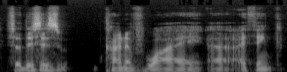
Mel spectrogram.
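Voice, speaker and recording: A man's voice: low voice, steady tone, measured pace, no room sound, studio quality. A man co-hosting a podcast on language learning, explaining ideas in a thoughtful, casual way with frequent restarts. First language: English. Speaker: podcast co-host. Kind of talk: casual educational chat.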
